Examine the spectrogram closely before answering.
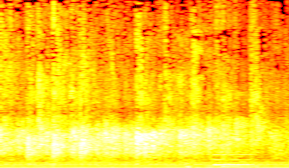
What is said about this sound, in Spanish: Un aplauso para él.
